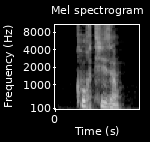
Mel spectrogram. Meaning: plural of courtisan
- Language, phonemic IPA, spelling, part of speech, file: French, /kuʁ.ti.zɑ̃/, courtisans, noun, LL-Q150 (fra)-courtisans.wav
